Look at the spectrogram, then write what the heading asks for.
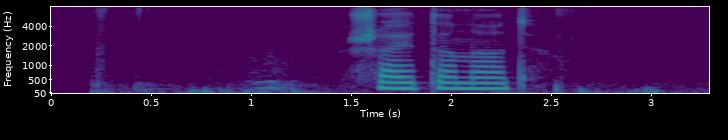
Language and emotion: Russian, neutral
